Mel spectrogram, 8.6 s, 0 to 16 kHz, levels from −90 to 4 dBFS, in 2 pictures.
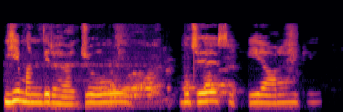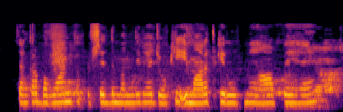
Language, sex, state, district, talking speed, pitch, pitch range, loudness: Hindi, female, Uttar Pradesh, Hamirpur, 135 wpm, 235 Hz, 225-245 Hz, -17 LUFS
